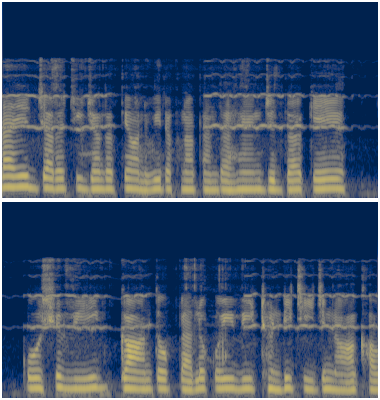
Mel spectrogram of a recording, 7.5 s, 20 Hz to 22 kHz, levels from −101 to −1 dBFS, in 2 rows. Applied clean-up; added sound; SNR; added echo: neural mask model RNNoise.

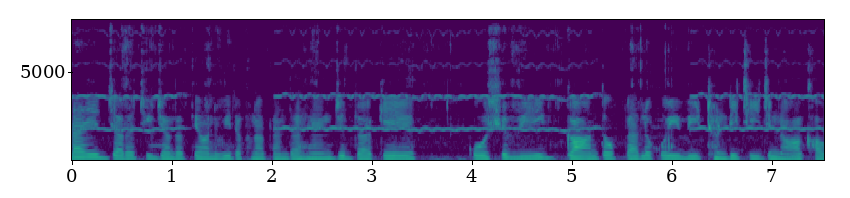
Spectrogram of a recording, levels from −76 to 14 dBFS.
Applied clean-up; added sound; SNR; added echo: none; Wind instrument, woodwind instrument; 14 dB; none.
